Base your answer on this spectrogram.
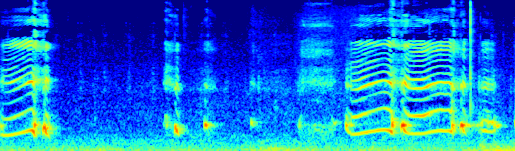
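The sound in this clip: A girl cries in several bursts of high, wavering sobs and wails, with short whimpers between them and brief pauses breaking up the crying; the pitch bends up and down through each sob.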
